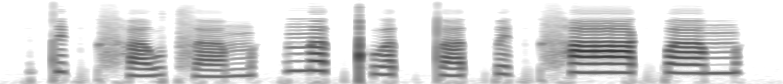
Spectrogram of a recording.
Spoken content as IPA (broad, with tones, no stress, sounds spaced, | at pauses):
t̪ ɪ˥ k̚ t͡sʰ ɐ˨˥ w t͡s ɐ˨˧ m | n̪ ɐ˥ t̚ kʷʰ ɐ˨˥ t̚ t̪ ɐ˨˥ t̚ p ɪ˧ k̚ t͡sʰ aː˥ k̚ p ɐ˥ m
